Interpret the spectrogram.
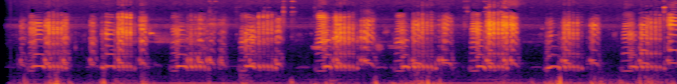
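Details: Florida Sandhill Cranes at night giving loud, rolling, trumpeting cries in rapid bursts, about one per second, over a steady low hum.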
